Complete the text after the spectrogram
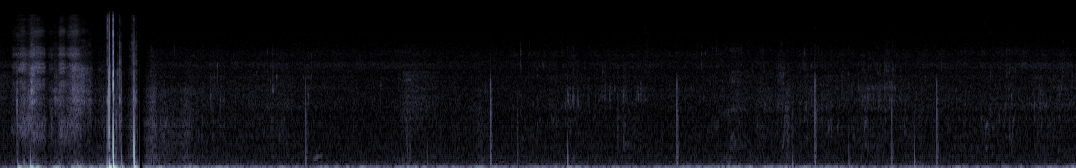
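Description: A paddle splashes gently in calm water.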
